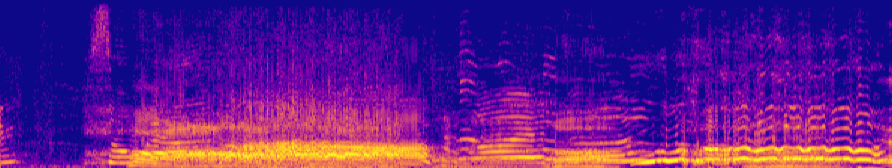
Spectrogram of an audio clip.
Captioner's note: noises of awe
